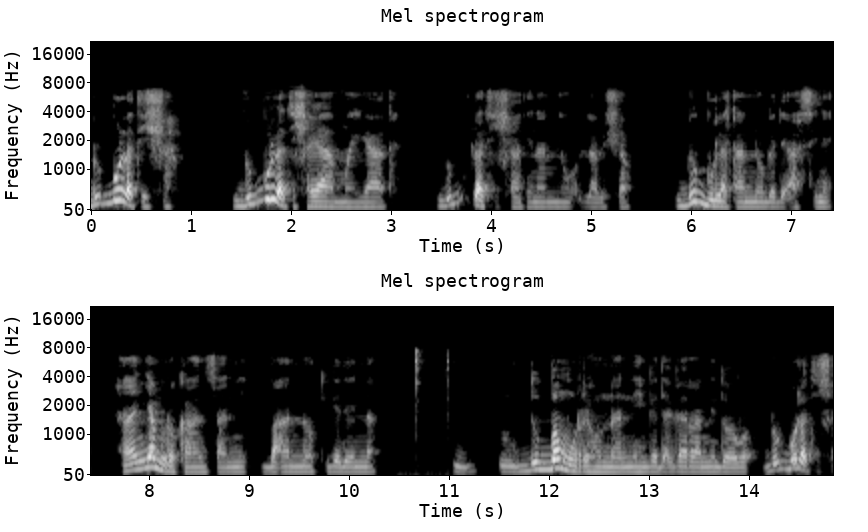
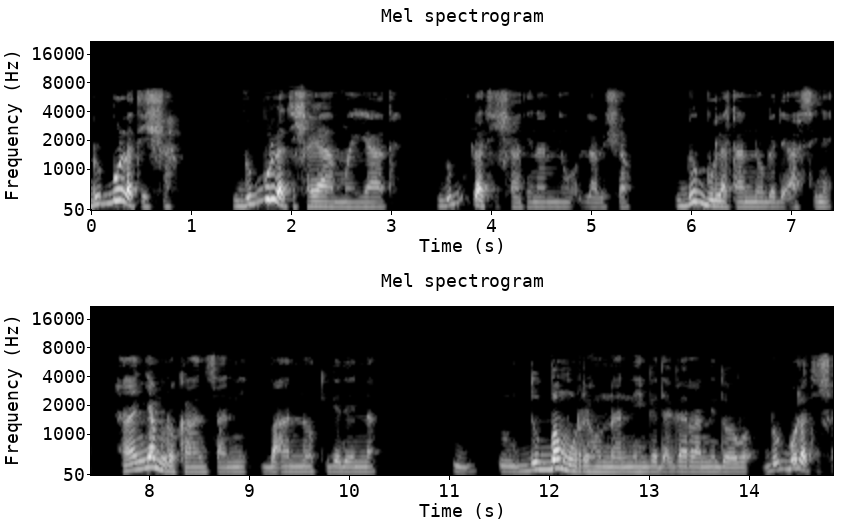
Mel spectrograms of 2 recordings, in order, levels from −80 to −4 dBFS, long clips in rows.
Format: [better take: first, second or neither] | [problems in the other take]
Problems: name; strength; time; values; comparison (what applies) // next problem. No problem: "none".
second | noise reduction (neural mask model DeepFilterNet 3)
